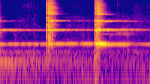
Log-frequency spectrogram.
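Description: Glasses clinking in a toast, two bright separate clinks about a second apart, each leaving a clear ringing tone that lingers and fades.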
